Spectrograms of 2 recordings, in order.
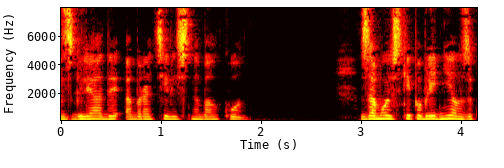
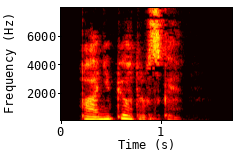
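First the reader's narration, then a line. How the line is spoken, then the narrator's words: Whisper. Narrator (Russian): шепнул Осипович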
